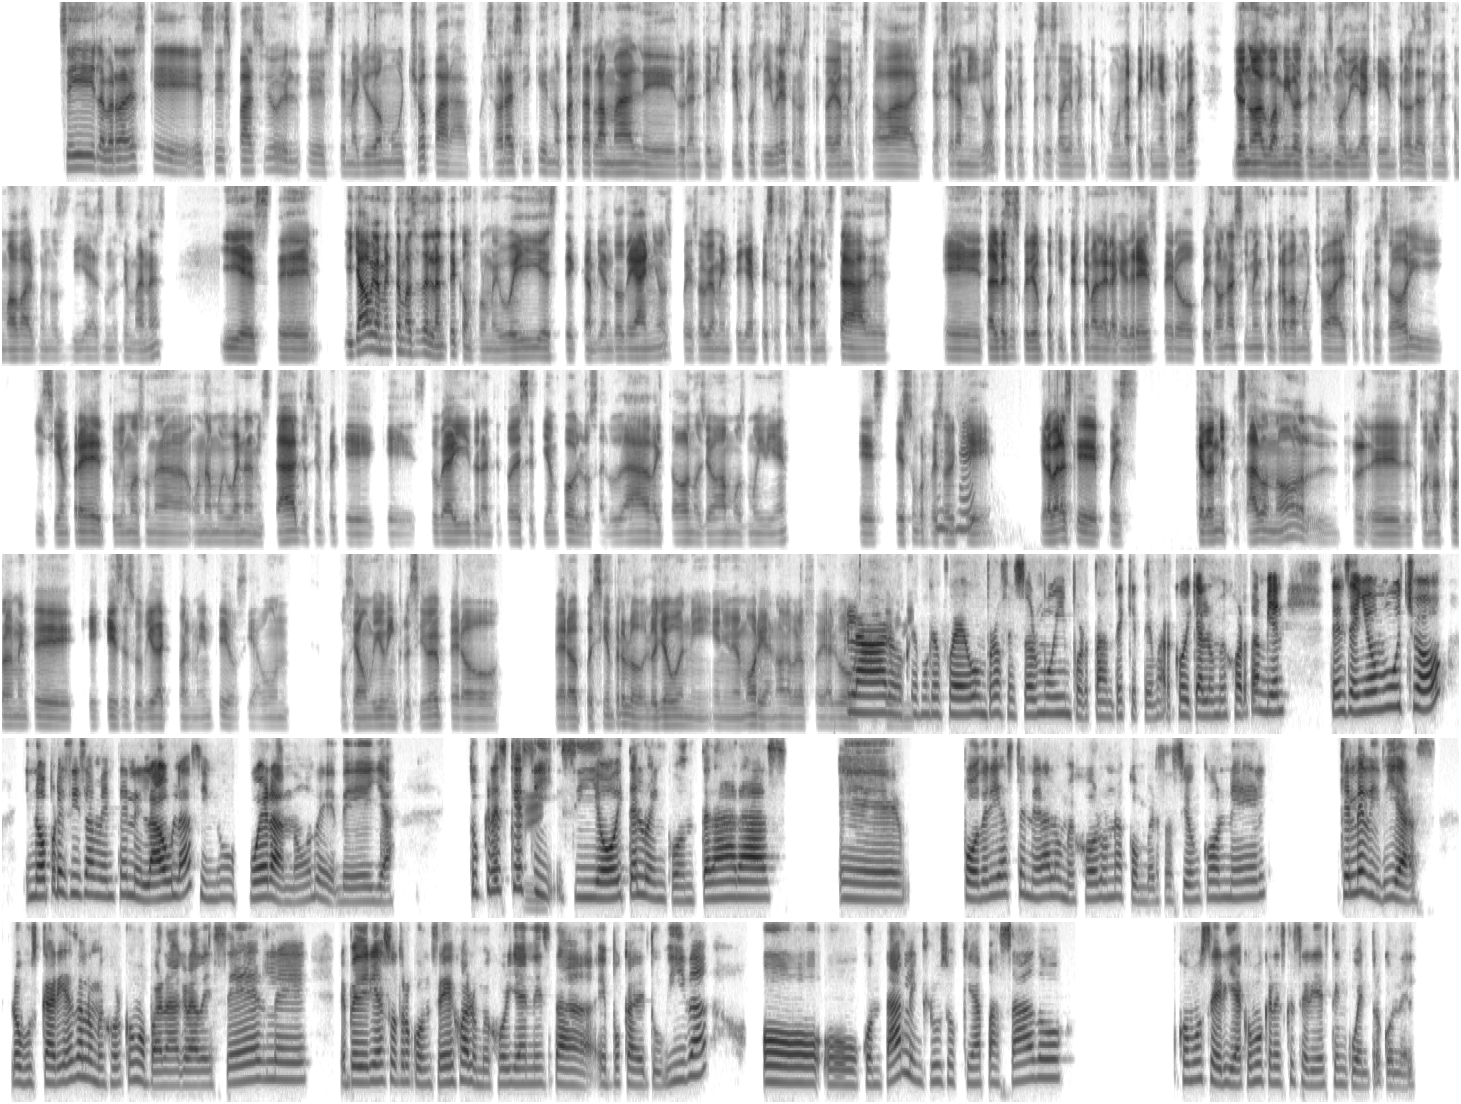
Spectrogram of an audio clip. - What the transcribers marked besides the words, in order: tapping
- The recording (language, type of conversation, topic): Spanish, podcast, ¿Qué profesor influyó más en ti y por qué?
